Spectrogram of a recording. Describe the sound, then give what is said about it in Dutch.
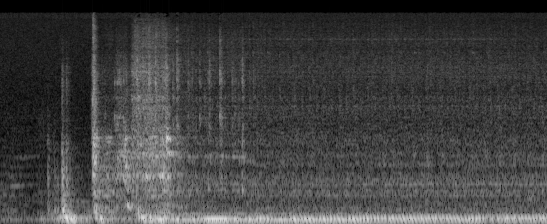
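A vintage car engine cranks and catches, then settles into a steady, low rumbling idle, with a faint metallic clatter running through it. “Dat loopt helemaal niet verkeerd. Zeker voor een auto uit die tijd niet.”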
